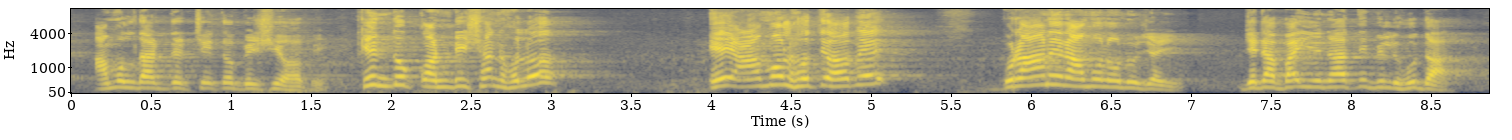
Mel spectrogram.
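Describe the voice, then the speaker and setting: Over noticeable background noise, a man talks at an extremely high pitch with lively intonation. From Bangladesh, Noakhali. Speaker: local political candidate. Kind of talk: religious speech. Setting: iftar gathering.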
